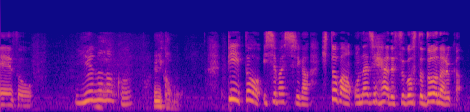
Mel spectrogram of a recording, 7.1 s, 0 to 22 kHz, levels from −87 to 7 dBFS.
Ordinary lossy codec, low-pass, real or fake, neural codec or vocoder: none; none; real; none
